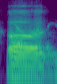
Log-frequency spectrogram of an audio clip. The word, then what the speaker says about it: Bramayugam: Have I pronounced it Bramayugam. correctly, Devi? Bramayugam.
